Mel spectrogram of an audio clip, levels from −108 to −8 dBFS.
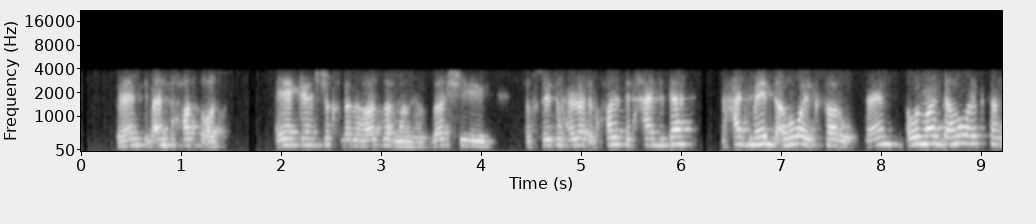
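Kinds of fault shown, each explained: Tandem speech coding: the speech passed through several low-rate speech codecs in succession, each decoding and re-encoding the previous coder's already degraded output, so the errors accumulate. Here the audio is band-limited with nothing above 3.7 kHz, and it has a rough, muffled, warbly quality throughout, worse than a single narrowband coder would give. That character points to three speech coders in a row, for example something like G.729A, iLBC and AMR-NB linked through G.711 hops.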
